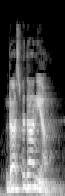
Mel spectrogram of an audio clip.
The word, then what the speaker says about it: до свидания: Next we have До свидания.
